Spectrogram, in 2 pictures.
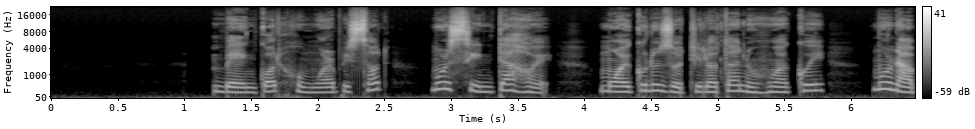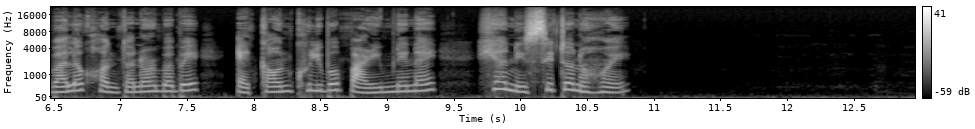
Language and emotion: Assamese, fearful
